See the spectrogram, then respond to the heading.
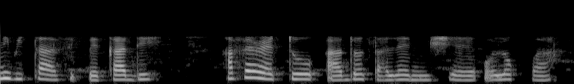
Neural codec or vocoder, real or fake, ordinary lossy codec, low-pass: vocoder, 22.05 kHz, 80 mel bands, Vocos; fake; Opus, 64 kbps; 3.6 kHz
